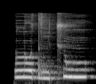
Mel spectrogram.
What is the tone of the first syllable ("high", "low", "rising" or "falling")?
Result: high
